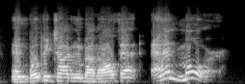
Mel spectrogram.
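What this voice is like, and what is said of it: Upbeat radio DJ style delivery. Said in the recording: “I sound like a top 40 DJ all of a sudden”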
